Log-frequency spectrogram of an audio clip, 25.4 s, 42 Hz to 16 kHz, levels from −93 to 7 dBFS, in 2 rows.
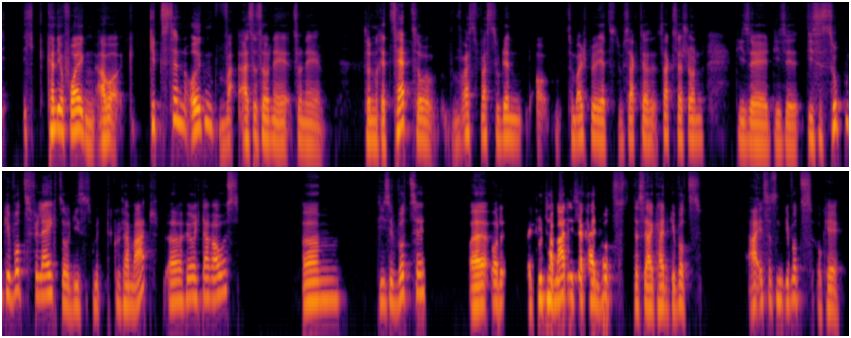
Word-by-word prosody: i - - -30 0.2
Ich - - -14 0.2
kann 165 +1 +5
dir 170 -2 +6
folgen, 150 -10 +6
aber 115 +3 +2
g 170 - -21 0.2
gibt´s 195 -1 -2
denn 230 -6 +2
irgendwa 160 - +2
also 120 +2 -1
so 120 0 +1
'ne 105 -3 -4
so 115 - -7
'ne 100 -5 -6 0.6
so - - -1
'n 115 0 -2
Rezept, 160 - +4
so 115 -4 -2 0.2
was 135 +8 -6
was 130 0 -4
du 120 - -8
denn 120 -2 -1 0.2
äh, - - -7 0.4
zum 120 - -10
Beispiel 125 0 -2
jetzt, 110 0 -3
du 105 - -16
sagt 120 +2 -4
ja 115 - +1
du 105 - -9
sagst 130 0 -5
ja 120 - +1
schon, 115 -1 -4 0.5
diese 100 -3 -2
diese 95 -1 -6
dieses 120 -2 -7
Suppengewürz 200 +2 0
vielleicht, 185 +1 0
so 135 -2 -1
dieses 130 +3 -10
mit 130 0 -13
Glutamat, 130 -2 -1
äh, 145 +1 0
höre 170 +2 -1
ich 165 - -6
da 170 +1 0
raus? 180 +5 -1 0.9
Ähm, 155 +3 +1 0.6
diese 145 -1 -5
Würze, 190 +3 0 0.7
äh, 130 +2 +7
oder 140 -1 +1 0.4
d 130 - -1
Glutamat 165 +2 +7
ist 175 0 -2
ja - - +7
kein 145 -4 +4
Würz 175 0 -4
das 130 -2 -4
ist - - -15
ja 120 -2 +5
kein 125 -3 -1
Gewürz. - - -5 0.7
Ah, - - +3
ist 145 +2 -5
es 150 - -9
´n 150 -1 -4
Gewürz? 160 +2 -7
Okay. 115 -6 -5
135 Hz, 165 wpm, -22 LUFS, 115-165 Hz, 0.9 s, äh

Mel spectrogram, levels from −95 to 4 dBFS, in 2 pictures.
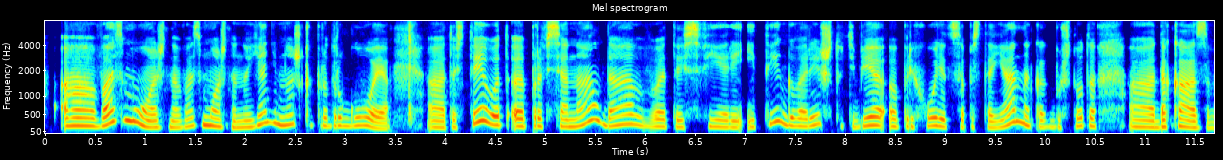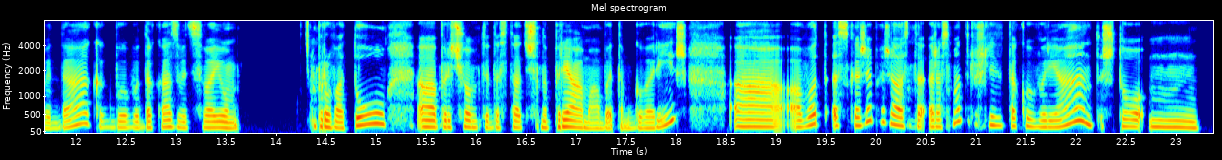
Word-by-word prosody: А 210 -7 +3
возможно, 210 - +2
возможно, 200 -2 -1
но 165 +1 -3
я 225 +10 -2
немножко 250 -5 -2
про 210 -1 -6
другое. 205 -8 -1 0.4
А 170 -1 0
то 160 - -10
есть 175 - -2
ты 325 +5 +3
вот, 235 -5 +3
э, 195 - +5
профессионал, 200 - +1
да, 235 +3 -1
в 215 -4 -7
этой 190 -2 -2
сфере, 175 -5 0
и 170 +2 -7
ты 285 - -4
говоришь, 215 +1 -1
что 195 - -3
тебе, 210 +4 +1
э, 195 - -1
приходится 195 -1 -2
постоянно, 195 - -2
как 175 -3 -6
бы, 175 +1 -10
что-то, 200 +3 -3 0.3
а, 175 -2 0
доказывать, 165 -5 +1
да, 225 - -1
как 170 -8 -6
бы 160 -1 -3
доказывать 160 0 -2
вот - - +3
свою 160 -1 +1 0.8
правоту, 215 - +3 0.3
а, 180 -1 +4
причём 175 0 +2
ты 165 - -5
достаточно 165 +1 +1
прямо 165 -4 +3
об 145 - -4
этом - - -4
говоришь. 165 - 0 0.5
А, 185 -1 +3
а 175 - 0
вот 245 +6 +1
скажи, 215 +9 +3
пожалуйста, 245 - +1
рассматриваешь 300 - -2
ли 225 - +1
ты 215 - -6
такой 205 -2 -3
вариант, 220 - +1
что, 190 -2 +1
м, 175 -3 0
190 Hz, 150 wpm, -23 LUFS, 170-220 Hz, 0.8 s, э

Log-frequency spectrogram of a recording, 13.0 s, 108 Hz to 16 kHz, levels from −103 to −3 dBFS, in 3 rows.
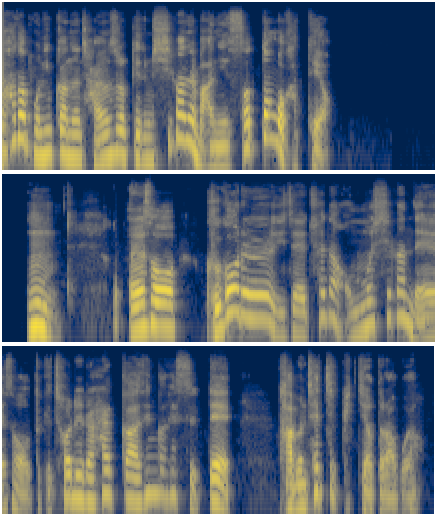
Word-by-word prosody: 하다 275 +2 +4
보니까는 175 -4 -1
자연스럽게 160 +4 -2
좀 145 -1 -8
시간을 245 - +1
많이 110 -5 -3
썼던 220 - +1
것 - - +7
같아요. - - -8 1.3
음. 160 -9 +4 0.7
그래서 170 +1 +7 0.3
그거를 225 - +4
이제 135 +1 -7
'최대한 230 - -8
업무시간 195 - -7
내에서 120 -5 -5
어떻게 100 +2 -11
처리를 175 - -1
할까?' 180 -3 -2
생각했을 190 0 -10
때 160 -1 +4 0.5
답은 130 +1 0
ChatGPT였더라고요. 215 +5 -8
175 Hz, 320 characters per minute, -22 LUFS, 150-210 Hz, 1.3 s, 것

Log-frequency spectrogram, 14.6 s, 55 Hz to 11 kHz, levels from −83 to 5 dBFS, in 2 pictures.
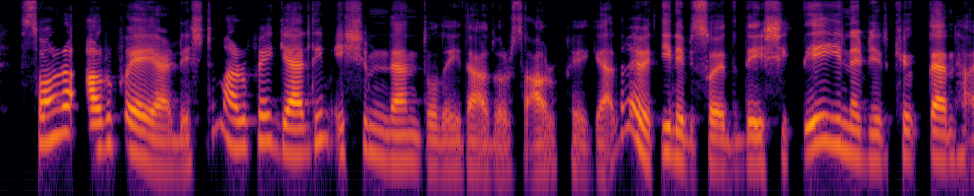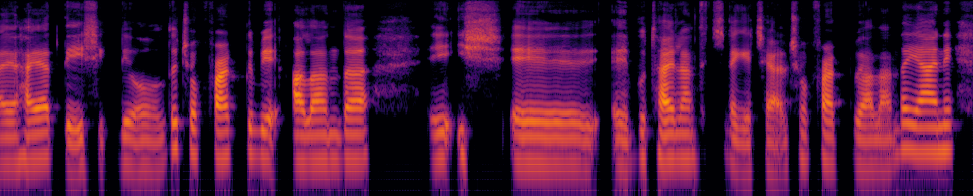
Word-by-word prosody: Sonra 260 +6 +4
Avrupa’ya 195 -3 +5
yerleştim. 125 - -2
Avrupa’ya 215 +2 +1
geldim, 190 +4 +4
eşimden 145 -7 -1
dolayı 125 -1 -7
daha - - -2
doğrusu - - -8
Avrupa’ya - - -4
geldim. - - -5
Evet, - - +4
yine 160 -7 +2
bir 115 - -8
soyadı 125 -2 0
değişikliği, 240 - +2
yine 175 -8 0
bir 145 -1 -5
kökten 155 -1 +2
ha 150 -4 -5
eee, 135 - -1
hayat 150 +3 0
değişikliği 130 +1 -5
oldu. 125 +9 -6
Çok 175 -3 -5
farklı 160 +2 +3
bir 155 - +1
alanda, 145 +1 +2 0.4
eee, 150 - -5
iş, 165 - -1
eee, 135 -2 -2
e, 130 0 -6
bu 155 - -9
Tayland 145 +1 +2
için - - -10
de 130 - -1
geçerli, 115 -1 -4
çok - - -9
farklı - - -1
bir 125 - 0
alanda. 135 +10 -4
Yani, 180 0 +2
150 Hz, 175 wpm, -24 LUFS, 135-180 Hz, 0.4 s, Avrupa’ya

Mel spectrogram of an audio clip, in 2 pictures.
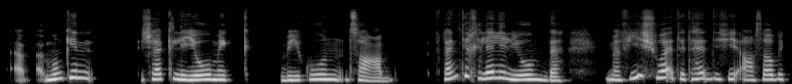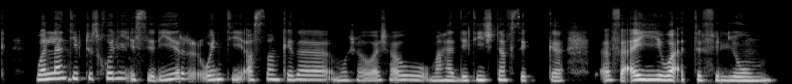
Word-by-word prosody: أب 365 - -5 0.2
ممكن 280 +6 +3 0.5
شكل 240 +4 0
يومِك 215 0 +3 0.3
بيكون 220 +4 +2
صعب، 170 -6 -3 0.4
فأنتِ 305 +12 -1
خلال 290 -4 +2
اليوم 225 -4 +4
ده 180 -2 -3 0.4
ما 215 -3 0
فيش 310 - -1
وقت 310 -4 +1
تهدي 245 +1 -2
فيه 240 +1 -4
أعصابِك، 225 +2 -3 0.3
والّا 250 +4 +5
أنتِ 285 0 -2
بتدخُلي 270 +1 -3
السرير 220 +5 -3
وأنتِ 230 +3 -1
أصلًا 220 +2 -2
كده 210 -1 -1
مُشوَّشة 190 - -4
وما 190 -3 -2
هدِّيتيش 195 +3 -2
نفسِك 190 -3 -4 0.8
في 200 - -1
أي 215 +1 +6
وقت 205 +1 +2
في 195 +1 -8
اليوم؟ 180 0 -1
215 Hz, 120 wpm, -19 LUFS, 200-245 Hz, 0.8 s, أي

